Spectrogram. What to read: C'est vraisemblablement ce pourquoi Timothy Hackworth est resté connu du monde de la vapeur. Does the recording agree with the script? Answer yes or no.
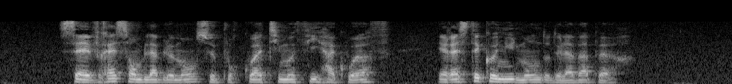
no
